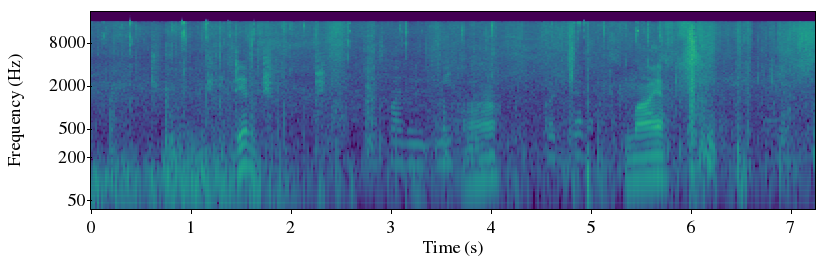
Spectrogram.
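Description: A man talks at a distance.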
